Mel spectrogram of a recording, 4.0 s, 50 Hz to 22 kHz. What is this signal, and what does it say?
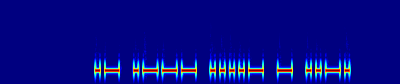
Morse code, heard as a keyed tone, about 25 wpm, 700 Hz. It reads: AJ4TF
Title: K1USN SST QSO Practice - 25wpm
